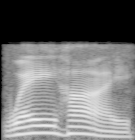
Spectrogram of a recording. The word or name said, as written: Weihai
